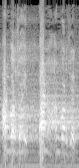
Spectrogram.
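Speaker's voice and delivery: high, quick calling out; searching call. Acted. Preacher voicing God searching for him. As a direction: look around and call the name. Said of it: "Pokoknya Allah terus".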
